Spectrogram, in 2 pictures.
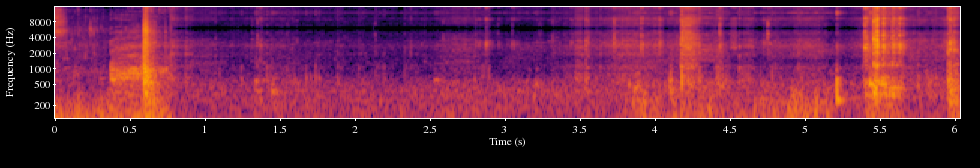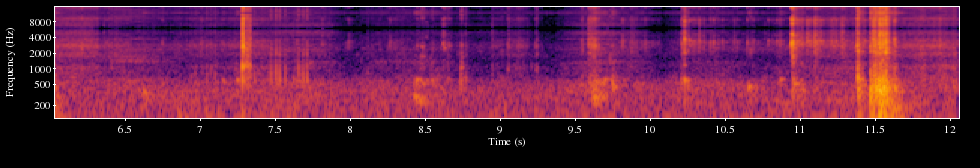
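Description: Scattered short knocks and thumps as a freshly landed blue catfish is handled aboard a fishing boat, the loudest knock near the end. A low rumble, wind on the microphone as the fish comes out of the water, stops just under a second in.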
